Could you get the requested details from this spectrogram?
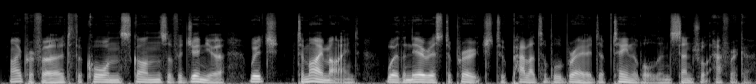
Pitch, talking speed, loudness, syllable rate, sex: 100 Hz, 175 wpm, -19 LUFS, 6.0 syllables/s, male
